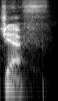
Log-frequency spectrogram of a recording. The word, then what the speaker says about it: Geoff: happened that's rough dude geoff is pronounced jeff i know it doesn't make sense no it doesn't and because it doesn't make sense i'm not gonna call them jeff i go hey geoff uh it's pronounced jeff it's not spelled jeff well it but it's pronounced to jeff so like if i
